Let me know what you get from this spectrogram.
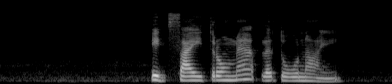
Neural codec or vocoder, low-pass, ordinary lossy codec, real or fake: codec, 24 kHz, 0.9 kbps, WavTokenizer, medium speech release version 1; none; none; fake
